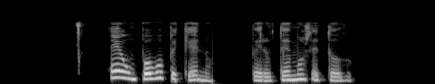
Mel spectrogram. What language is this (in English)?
Galician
